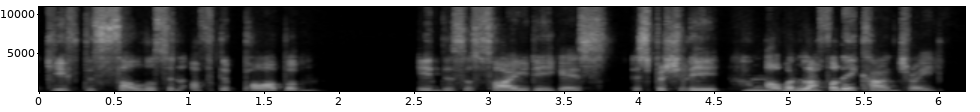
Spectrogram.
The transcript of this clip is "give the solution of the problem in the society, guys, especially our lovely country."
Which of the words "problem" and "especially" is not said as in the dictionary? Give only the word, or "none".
problem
